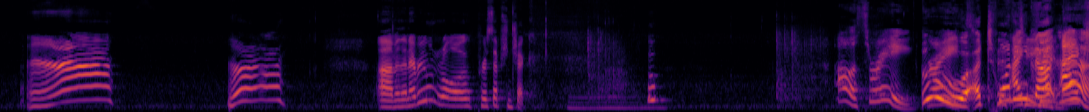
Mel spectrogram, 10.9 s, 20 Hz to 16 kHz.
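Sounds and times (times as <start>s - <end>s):
human voice imitating an agitated cat yowling: 0.2s - 1.2s, 2.2s - 3.0s
speech: 3.8s - 5.8s, 8.5s - 10.8s.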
